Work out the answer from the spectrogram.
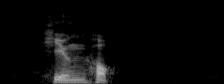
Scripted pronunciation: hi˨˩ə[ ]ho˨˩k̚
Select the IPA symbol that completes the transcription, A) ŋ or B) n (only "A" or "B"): A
